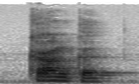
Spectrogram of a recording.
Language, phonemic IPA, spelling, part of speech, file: Dutch, /ˈkrɑŋkə/, kranke, noun / adjective, Nl-kranke.ogg
- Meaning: inflection of krank: 1. masculine/feminine singular attributive 2. definite neuter singular attributive 3. plural attributive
